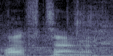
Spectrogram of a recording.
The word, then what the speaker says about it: lieutenant: referred for some reason the pronunciation is left on it Lieutenant even though it's spelled lieutenants I have no idea why but that's just the way it is okay very good well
